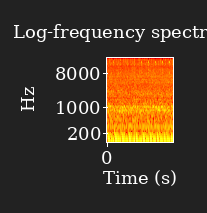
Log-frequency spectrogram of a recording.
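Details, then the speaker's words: Cateye Chevy truck LS V8 at idle after replacing the lifted cheap exhaust manifold gasket, tightened middle-out: steady even burble with no ticking or puffing, so the exhaust leak was coming from that gasket and is now gone. "as you can tell we don't have an exhaust leak no more so they had to be coming from this gasket"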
